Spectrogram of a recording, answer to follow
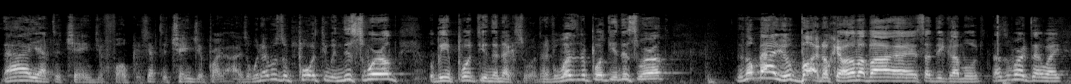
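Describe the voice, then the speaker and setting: A middle-aged man teaching a Talmud class in an animated way, repeating words and acting out the people he quotes. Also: a little high, very fast, creaky, breathy edge. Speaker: Torah teacher.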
